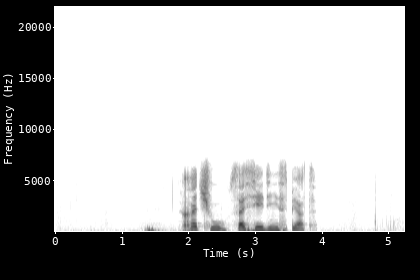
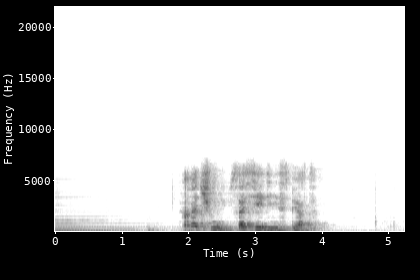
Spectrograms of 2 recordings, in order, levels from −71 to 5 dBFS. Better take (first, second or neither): first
